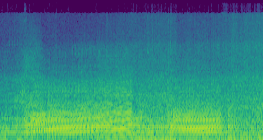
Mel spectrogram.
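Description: A Ford Mustang fitted with a BAMA REV-X tuner drones steadily from inside the cabin, its engine tone rising and falling through two smooth swells over a constant wind and road rush.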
